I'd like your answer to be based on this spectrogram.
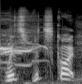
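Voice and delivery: high mock squeak. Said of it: "mock high voice".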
